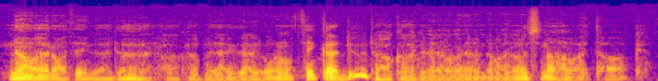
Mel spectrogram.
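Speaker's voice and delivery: very soft, low, quick muttering; thinking to himself. Retold or imitated. Preacher replaying his private pondering, muttered to himself. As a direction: mull it over under your breath. Retold pondering, inner dialogue.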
